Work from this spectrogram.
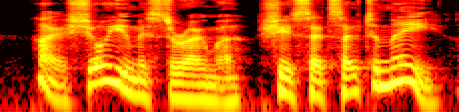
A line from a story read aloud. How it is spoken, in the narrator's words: I returned eagerly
